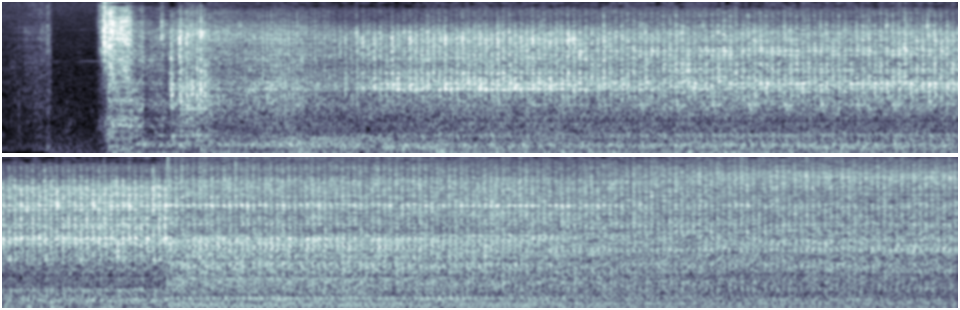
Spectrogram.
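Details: Diesel machine after a roadside breakdown with heavy belt squeal and stalling, suspected seized accessory, and fan bolts re-tightened: a quick start, then a deep, steady run that stays even with no knock or squeal; it sounds healthy.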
